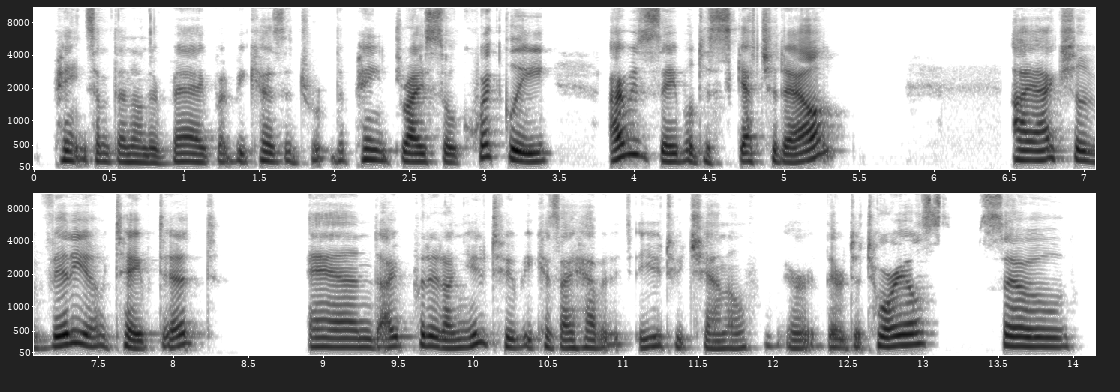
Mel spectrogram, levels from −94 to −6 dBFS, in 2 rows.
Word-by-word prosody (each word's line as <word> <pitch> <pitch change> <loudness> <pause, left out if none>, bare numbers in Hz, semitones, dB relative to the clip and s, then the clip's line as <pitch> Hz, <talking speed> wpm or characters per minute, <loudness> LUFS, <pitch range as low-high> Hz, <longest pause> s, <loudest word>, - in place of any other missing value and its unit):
paint 195 +2 -1
something 165 -2 -2
on 150 - 0
their 145 - -1
bag", 155 +2 0
but 165 - -7
because 170 -1 -2
the 180 - -6
dr 195 +8 -10
the 180 -2 -8
paint 195 0 0
dries 160 -2 +3
so 155 -3 0
quickly, 190 - +3 0.4
I 220 - +8
was 290 -8 -1
able 165 0 +2
to 150 - -5
sketch 165 +5 -2
it 180 - -2
out 205 - +4 1.2
I 200 -1 +4
actually 200 -1 +1
videotaped 195 -3 +3
it, 225 - -2 0.6
and 175 -1 0
I 175 +2 0
put 190 +2 -2
it 190 -3 +3
on 155 +1 0
YouTube- 215 -4 -1
because 165 -1 -6
I 155 - +1
have 160 0 -2
a 110 - -8
t 110 - -26 0.2
YouTube 190 - -9
channel, 155 0 -5 0.2
or 155 -2 -4
they're - - -3
tutorials- 215 +4 +2 0.3
so, 185 -2 +1
180 Hz, 180 wpm, -23 LUFS, 160-200 Hz, 1.2 s, I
